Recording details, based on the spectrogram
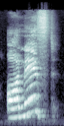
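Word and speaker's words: honest: पर देखिए बच्चों, ऑनेस्ट जो हम उच्चारण करते हैं उसमें हम ओ का उच्चारण करते हैं, एच का उच्चारण नहीं करते। एच यह साइलेंट आता है और इसीलिए हमें ओ को पकड़ना है।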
